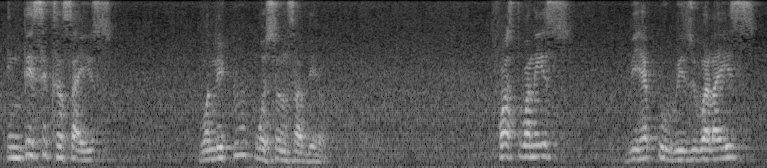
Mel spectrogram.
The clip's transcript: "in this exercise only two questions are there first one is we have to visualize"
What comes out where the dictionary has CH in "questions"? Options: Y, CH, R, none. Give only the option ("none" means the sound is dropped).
none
